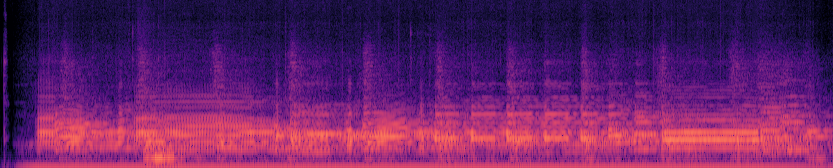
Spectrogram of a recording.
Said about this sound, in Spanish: el abuelo un fagot.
